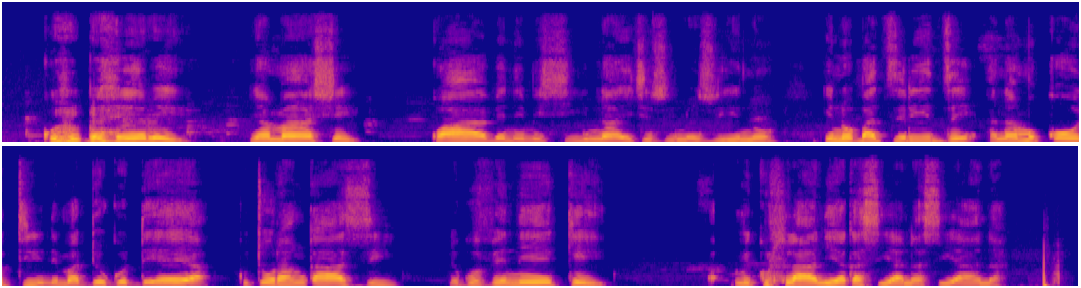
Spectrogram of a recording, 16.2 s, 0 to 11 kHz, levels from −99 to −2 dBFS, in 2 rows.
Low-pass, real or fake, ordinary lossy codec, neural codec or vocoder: 9.9 kHz; real; AAC, 64 kbps; none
